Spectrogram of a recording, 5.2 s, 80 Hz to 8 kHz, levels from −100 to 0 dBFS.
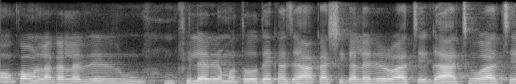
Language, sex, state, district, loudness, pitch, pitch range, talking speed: Bengali, female, Tripura, West Tripura, -17 LUFS, 185 Hz, 180-190 Hz, 140 wpm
